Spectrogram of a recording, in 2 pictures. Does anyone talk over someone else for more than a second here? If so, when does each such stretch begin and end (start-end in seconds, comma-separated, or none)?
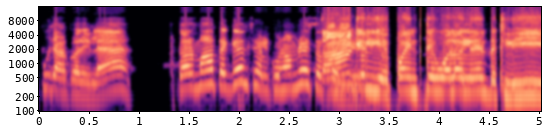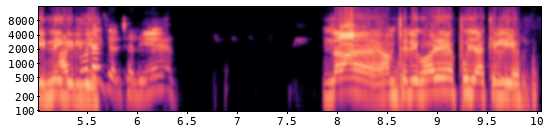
none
